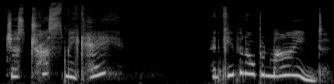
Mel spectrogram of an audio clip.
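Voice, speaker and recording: A woman's voice: very high voice, lively intonation, a little slow, voice pushed up. A woman voicing a perky, impish, evasive woman in an audiobook story. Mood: coaxing.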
